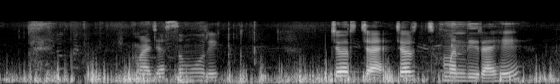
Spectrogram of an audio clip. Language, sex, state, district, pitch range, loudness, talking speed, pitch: Marathi, female, Maharashtra, Washim, 155-195 Hz, -18 LUFS, 85 wpm, 175 Hz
